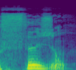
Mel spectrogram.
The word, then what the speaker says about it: faisons: will pronounce it, because you don't pronounce it E as normally you should, but you will pronounce it like E. Nous faisons. Okay, it's really fe, fe, fe. Nous faisons. Okay, you see it with E, but then you pronounce it fe.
